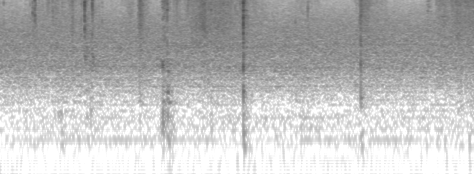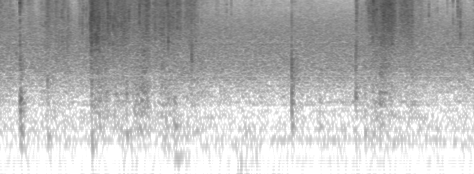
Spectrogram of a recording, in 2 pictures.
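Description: Tissue paper and shredded paper filler rustling and crinkling as a cardboard gift box is unpacked by hand, with scattered light knocks and taps. The rustling is louder about seven seconds in and again near the end.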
